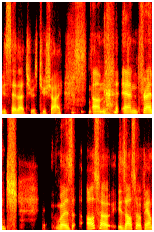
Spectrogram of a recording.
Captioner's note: laughter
